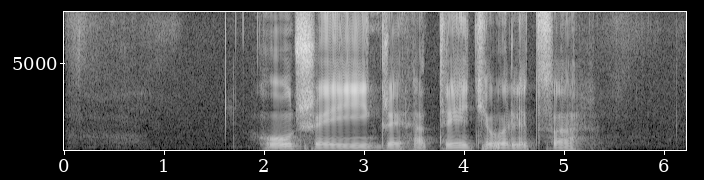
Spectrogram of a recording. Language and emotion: Russian, sad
